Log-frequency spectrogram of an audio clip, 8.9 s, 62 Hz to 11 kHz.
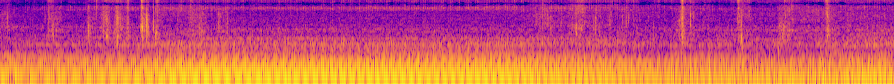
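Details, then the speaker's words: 2011 Toyota Camry 2.5L four-cylinder, about 367,740 miles, owned since new, cold start at roughly 25°F: steady, even low idle with a light tick on top, no knocks or misses; normal healthy cold start idle. "We can do a cold start. It's probably about 25 degrees out."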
